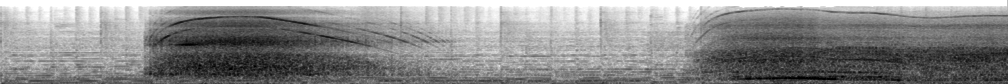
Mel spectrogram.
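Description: An electric drill runs briefly about one and a half seconds in, its motor speeding up and winding down. About seven seconds in it starts again and runs steadily at speed as a Forstner bit bores a flat-bottomed cup hole for a concealed hinge in pine, with the hiss of the bit cutting wood beneath the motor whine. Background music plays under the start.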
